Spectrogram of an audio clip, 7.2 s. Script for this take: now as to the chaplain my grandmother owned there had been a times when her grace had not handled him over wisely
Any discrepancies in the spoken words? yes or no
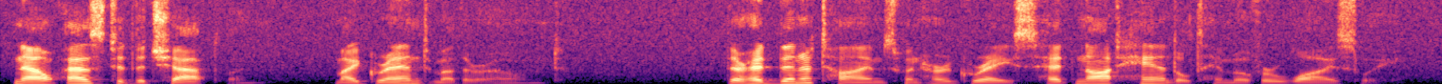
no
